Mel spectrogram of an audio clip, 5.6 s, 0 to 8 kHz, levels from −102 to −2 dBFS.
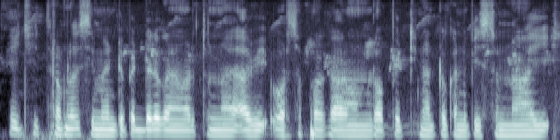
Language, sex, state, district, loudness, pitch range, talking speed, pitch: Telugu, male, Telangana, Mahabubabad, -18 LUFS, 115-120 Hz, 105 wpm, 115 Hz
